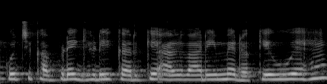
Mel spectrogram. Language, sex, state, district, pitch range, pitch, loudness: Hindi, female, Bihar, Saharsa, 220-245 Hz, 235 Hz, -28 LUFS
